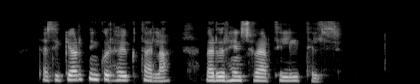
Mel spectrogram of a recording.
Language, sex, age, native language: Icelandic, female, 40-49, Icelandic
